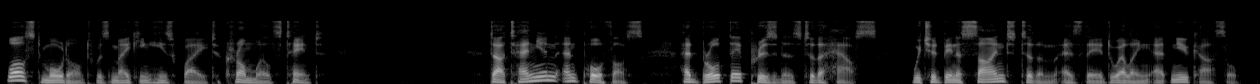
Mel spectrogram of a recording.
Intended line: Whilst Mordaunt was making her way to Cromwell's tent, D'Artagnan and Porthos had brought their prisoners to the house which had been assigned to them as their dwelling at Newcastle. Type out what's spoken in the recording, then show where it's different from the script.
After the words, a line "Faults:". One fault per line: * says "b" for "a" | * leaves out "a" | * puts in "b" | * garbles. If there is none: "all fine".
Whilst Mordaunt was making his way to Cromwell's tent, D'Artagnan and Porthos had brought their prisoners to the house which had been assigned to them as their dwelling at Newcastle.
Faults:
* says "his" for "her"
